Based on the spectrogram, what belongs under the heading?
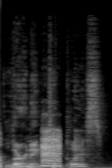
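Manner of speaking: mock solemn. Real, not acted. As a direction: announce it like a lesson learned.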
